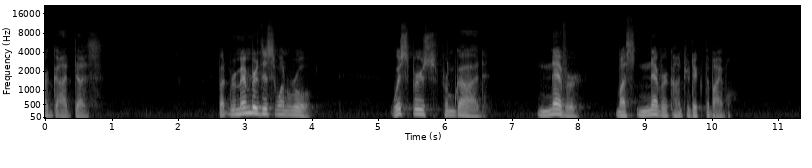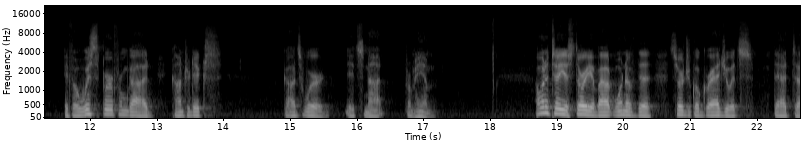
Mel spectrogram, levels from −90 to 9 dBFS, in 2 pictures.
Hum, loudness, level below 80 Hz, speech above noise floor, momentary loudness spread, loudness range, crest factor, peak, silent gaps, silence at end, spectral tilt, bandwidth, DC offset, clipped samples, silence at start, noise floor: none; -37 LUFS; -66 dBFS; 42 dB; 17 LU; 10 LU; 22 dB; -16 dBFS; none; 0 s; -7.5 dB/octave; 11.5 kHz; under 0.1%; under 0.1%; 0 s; -79 dBFS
